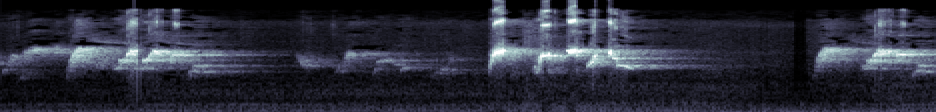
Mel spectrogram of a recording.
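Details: Red-whiskered bulbul, solo competition singing in early sun while moving between perches: a rolling whistled phrase, a softer short figure, then loud sharp accented notes and a final bright burst.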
